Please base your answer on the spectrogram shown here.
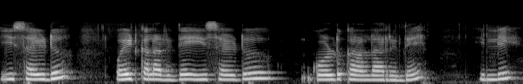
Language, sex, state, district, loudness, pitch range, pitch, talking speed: Kannada, female, Karnataka, Koppal, -16 LUFS, 225-275 Hz, 235 Hz, 135 wpm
